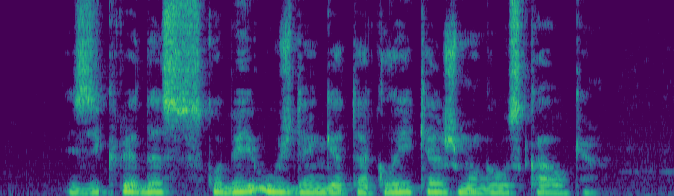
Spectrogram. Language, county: Lithuanian, Kaunas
